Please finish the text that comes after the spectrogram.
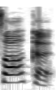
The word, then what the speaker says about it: Sokka: When he saw that little girl and he said, "My name is Sokka." It rhymes with Akka.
